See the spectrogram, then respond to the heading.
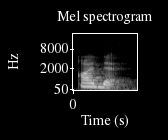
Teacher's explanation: Same as we pronounce the dal. It's a sukoon dal, and I'm going to pronounce the dal with qalqala.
